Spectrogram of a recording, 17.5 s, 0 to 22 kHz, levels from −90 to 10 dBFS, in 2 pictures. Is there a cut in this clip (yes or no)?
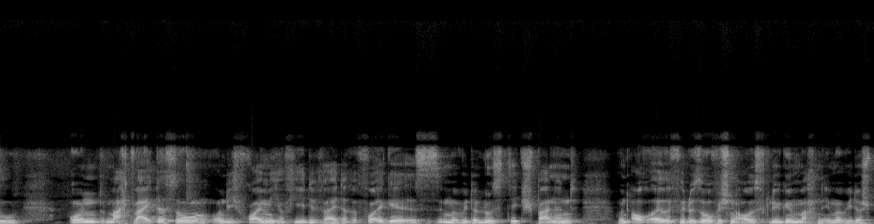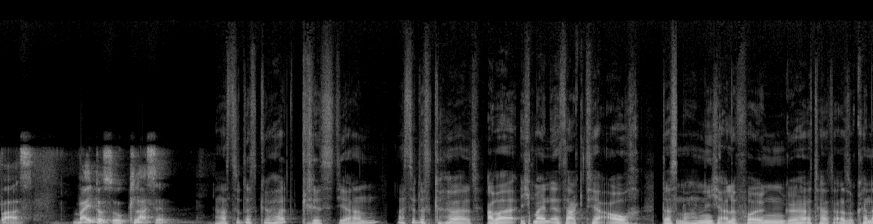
yes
